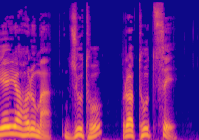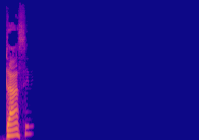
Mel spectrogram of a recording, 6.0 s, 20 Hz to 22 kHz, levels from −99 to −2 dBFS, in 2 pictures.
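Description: Speech with no technical faults; the only level change is a deliberate smooth fade-out from around 3 s, ending at 3.51 s with no click or hard edge.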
